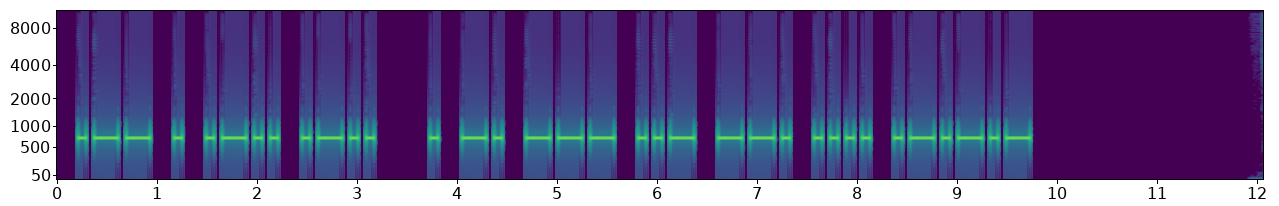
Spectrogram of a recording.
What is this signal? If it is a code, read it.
Morse code, heard as a keyed tone, about 15 wpm, 700 Hz. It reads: WELL ENOUGH.
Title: Sentences from Top 1000 Words - Review Part 3 - 15wpm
